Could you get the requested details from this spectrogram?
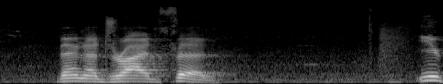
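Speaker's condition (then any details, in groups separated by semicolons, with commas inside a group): Spasticity, mild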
